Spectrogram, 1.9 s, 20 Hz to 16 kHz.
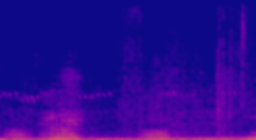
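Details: American bison herd of cows, a few bulls and dozens of calves at Rocky Mountain Arsenal Wildlife Refuge, Commerce City, Colorado, on June 2, 2022, one calf nursing nearby; two deep, rumbling grunts, the second shorter, over wind noise.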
